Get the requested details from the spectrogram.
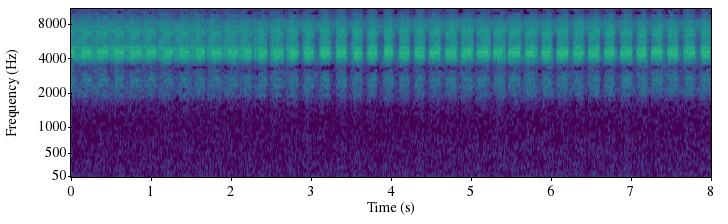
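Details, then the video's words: Shrill, sizzling cicada buzz pulsing steadily about four to five times per second, very even and unbroken throughout. "Cicade geluid / Zikaden sound / Zikaden zirpen / Cicada sound effect"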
